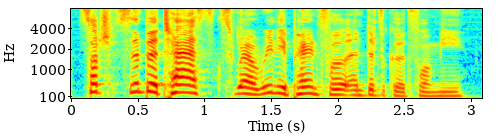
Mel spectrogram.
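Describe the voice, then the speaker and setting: A man's voice: high-pitched, big pitch swings, brisk, a bit bright, smooth. A man reading a visual novel aloud as a gamer, breaking into casual, incredulous asides. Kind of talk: game playthrough narration with casual asides.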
